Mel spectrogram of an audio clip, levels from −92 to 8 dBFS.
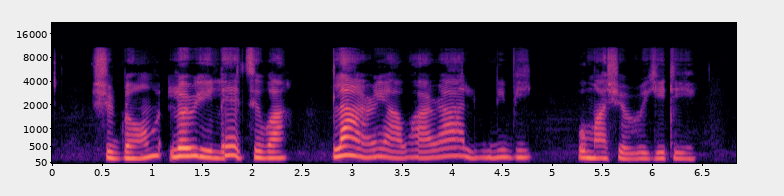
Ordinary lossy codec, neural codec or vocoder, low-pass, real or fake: none; vocoder, 22.05 kHz, 80 mel bands, WaveNeXt; none; fake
